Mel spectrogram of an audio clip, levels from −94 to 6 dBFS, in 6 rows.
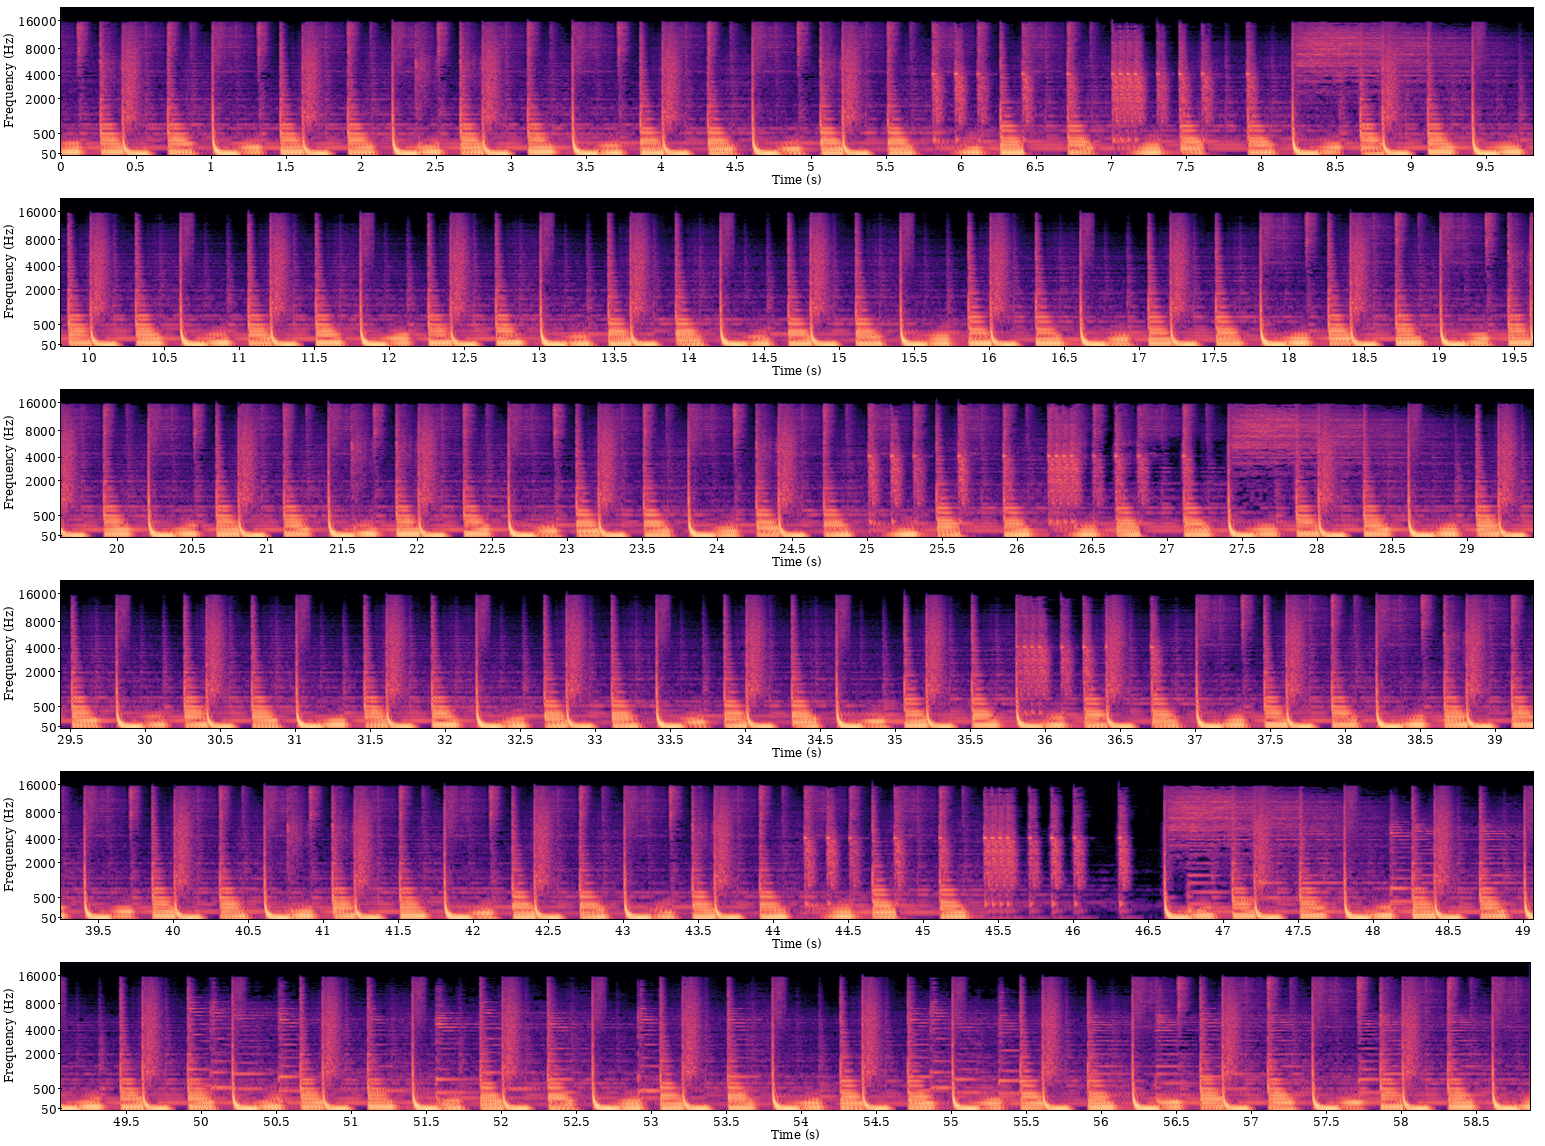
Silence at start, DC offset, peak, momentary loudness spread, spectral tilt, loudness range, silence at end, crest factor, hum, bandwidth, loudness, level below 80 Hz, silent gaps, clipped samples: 0 s; under 0.1%; -2 dBFS; 3 LU; -6 dB/octave; 2 LU; 0 s; 10 dB; none; 16 kHz; -15 LUFS; -14 dBFS; none; under 0.1%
